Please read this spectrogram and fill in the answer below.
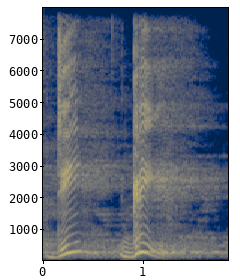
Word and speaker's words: degree: Stress falls on the second syllable. Degree.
